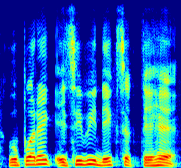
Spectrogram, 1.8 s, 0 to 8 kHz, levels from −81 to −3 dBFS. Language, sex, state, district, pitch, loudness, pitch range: Hindi, male, Assam, Kamrup Metropolitan, 160 Hz, -14 LUFS, 140-185 Hz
